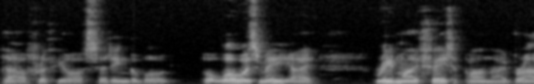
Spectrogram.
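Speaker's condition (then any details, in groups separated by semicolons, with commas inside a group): No condition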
